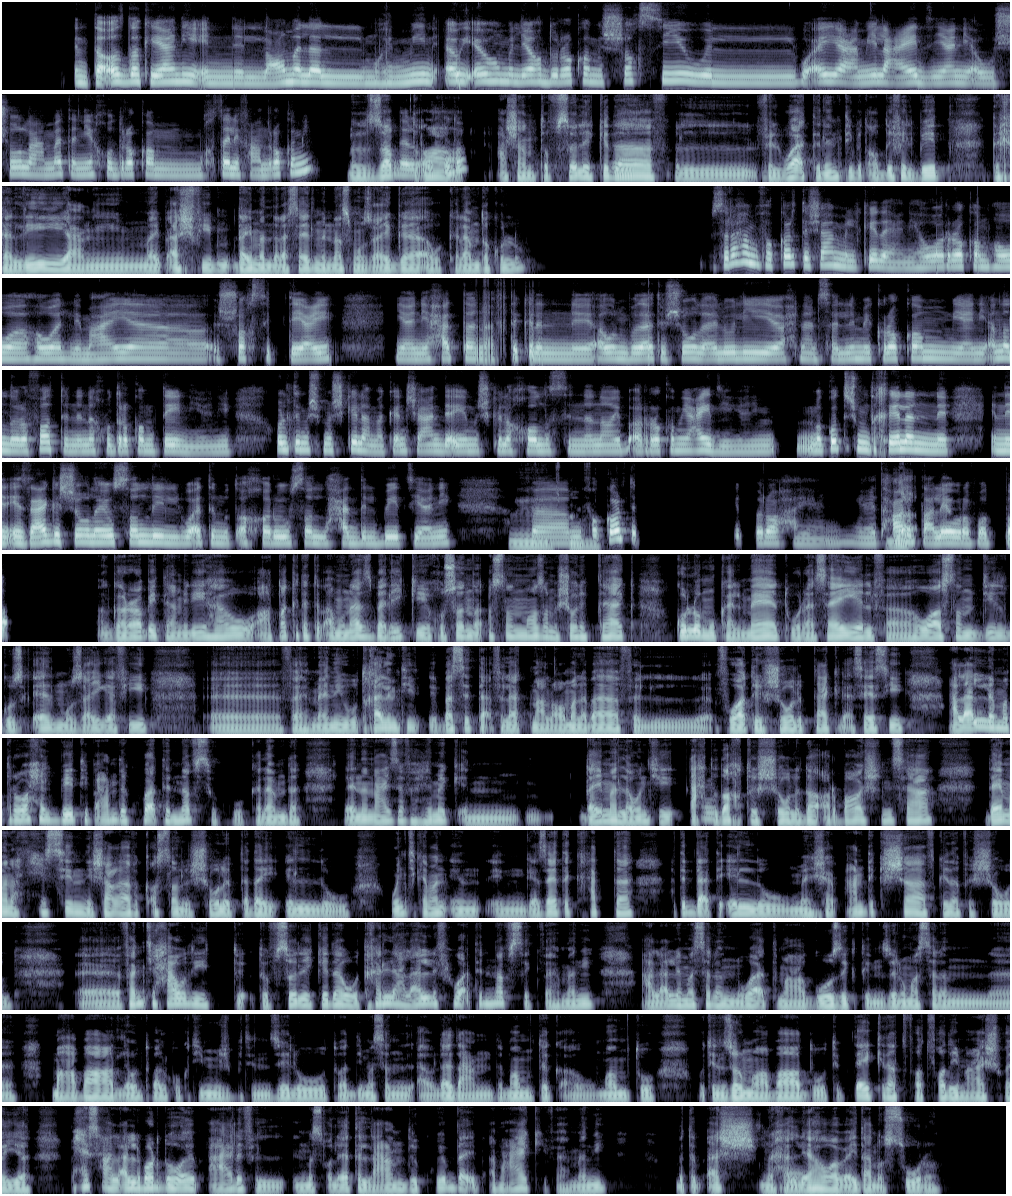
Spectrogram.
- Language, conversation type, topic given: Arabic, advice, إزاي أقدر أفصل الشغل عن حياتي الشخصية؟
- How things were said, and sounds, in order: tapping; other background noise; other noise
